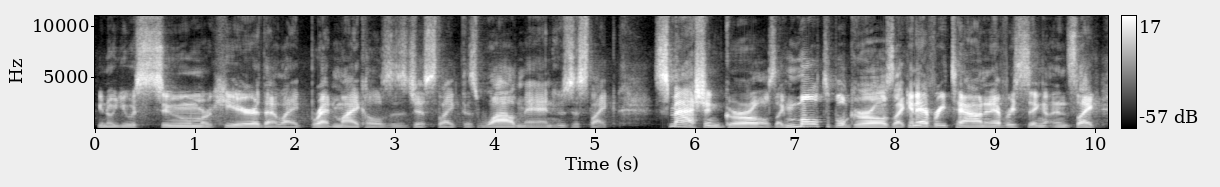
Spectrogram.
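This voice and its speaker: A man's voice: medium pitch, expressive, moderate pace, fairly bright tone. A man co-hosting a podcast, chatting casually and comedically with a joking, sarcastic way of talking. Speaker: podcast co-host. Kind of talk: casual comedic chat about a reality TV show.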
